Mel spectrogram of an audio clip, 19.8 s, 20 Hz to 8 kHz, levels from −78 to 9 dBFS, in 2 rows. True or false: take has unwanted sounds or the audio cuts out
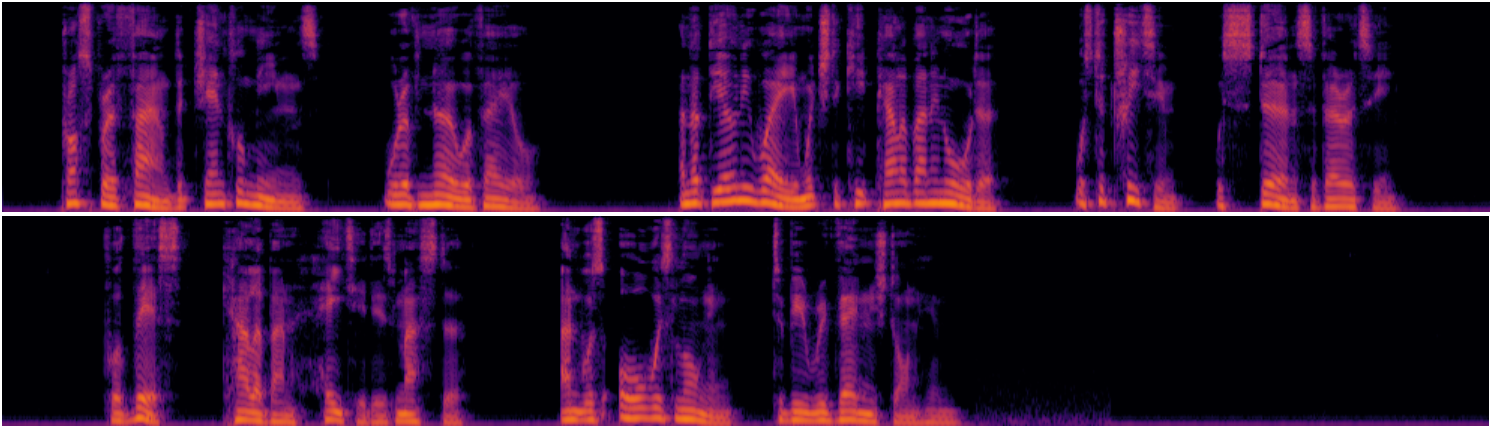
false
